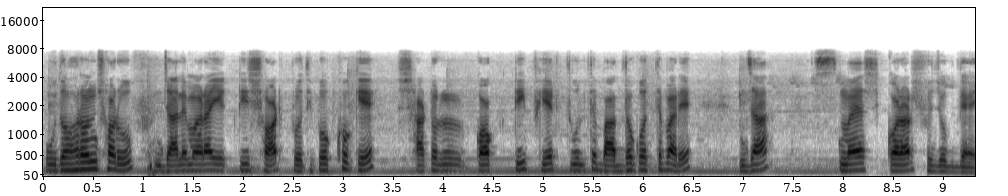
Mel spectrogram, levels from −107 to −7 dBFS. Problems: constant background noise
